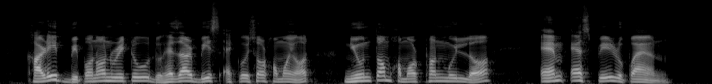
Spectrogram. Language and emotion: Assamese, neutral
